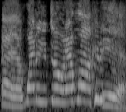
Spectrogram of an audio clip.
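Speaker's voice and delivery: very high, put-on New York accent. Joking about accents with friends, the speaker switches to a new york accent. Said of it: "New York accent".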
